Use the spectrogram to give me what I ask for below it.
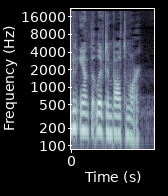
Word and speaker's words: Baltimore: I used to have an aunt that lived in Baltimore. I'm sorry, Balmer. I believe is how they pronounce it, Balmer.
